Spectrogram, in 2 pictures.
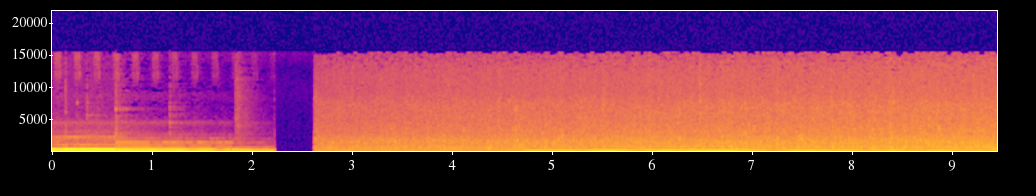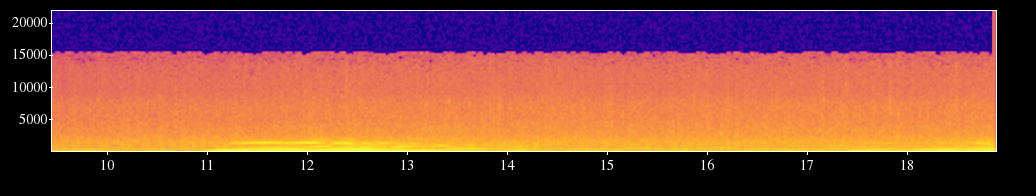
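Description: Water runs steadily in a stream, a continuous gentle rushing that fills the whole clip, with soft sustained musical tones drifting in over it partway through.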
